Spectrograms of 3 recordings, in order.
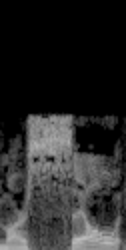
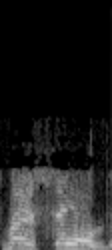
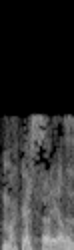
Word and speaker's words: Marseilles: Marseille. Is it Marseille or Marseilles, Illinois? How do you pronounce it? – It's Marseilles. There's nobody in town that can speak French. – Okay. Marseilles has been anglicized.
